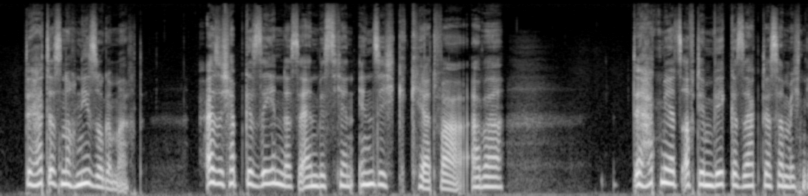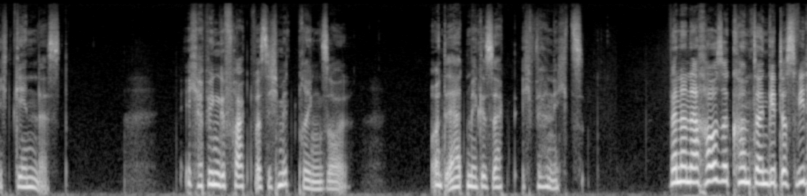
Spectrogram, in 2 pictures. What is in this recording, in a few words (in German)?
Erntehelferin Kind Frau Voiceover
